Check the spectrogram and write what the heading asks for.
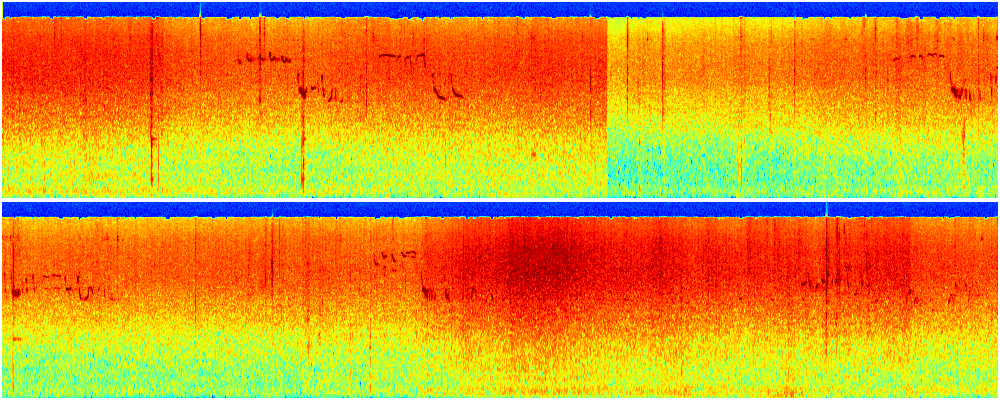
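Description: Fresh cluster beans being snapped into pieces by hand, with occasional sharp snapping clicks, over a steady outdoor hiss. Small birds chirp briefly now and then.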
